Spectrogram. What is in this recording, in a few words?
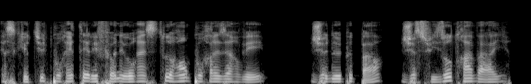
synth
